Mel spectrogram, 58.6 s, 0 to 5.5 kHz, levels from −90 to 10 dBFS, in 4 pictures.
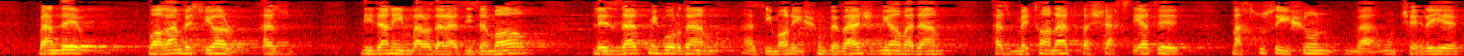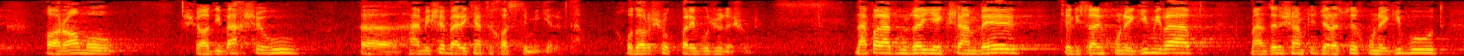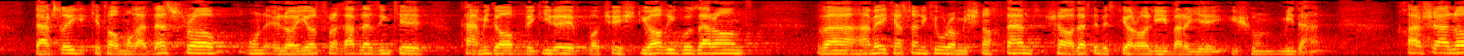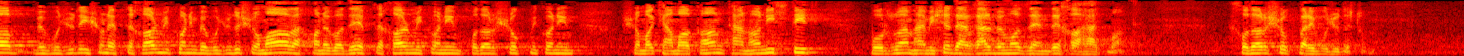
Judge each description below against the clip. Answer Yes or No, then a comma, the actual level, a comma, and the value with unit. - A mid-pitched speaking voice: Yes, medium, 145 Hz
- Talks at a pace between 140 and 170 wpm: No, average, 125 wpm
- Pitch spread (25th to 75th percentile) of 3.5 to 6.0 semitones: No, narrow, 2.5 semitones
